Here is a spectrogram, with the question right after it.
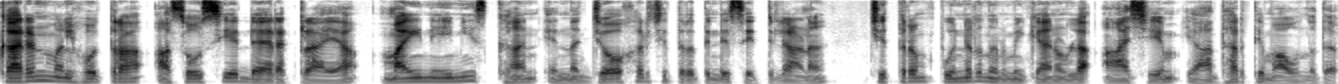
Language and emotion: Malayalam, neutral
